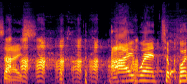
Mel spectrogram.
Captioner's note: laughter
